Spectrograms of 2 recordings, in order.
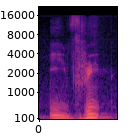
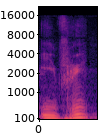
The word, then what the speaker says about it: Ivrit: Ivrit. Say Ivrit. You got to catch your tongue between your teeth. Ivrit. And you'll say it right.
